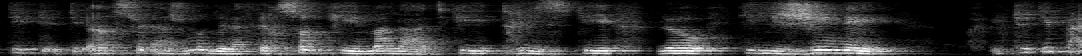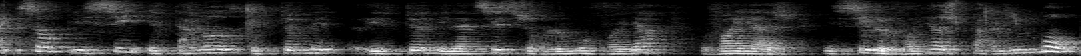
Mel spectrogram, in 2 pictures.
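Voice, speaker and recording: Halting male teacher explaining a poem, slightly high voice, booming echo of a bare room. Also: darkish tone. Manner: halting, repeats words, stresses key phrases. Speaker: literature teacher. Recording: very echoey room.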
